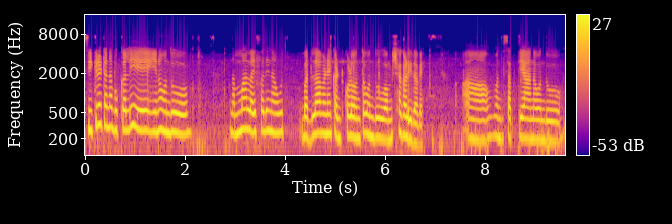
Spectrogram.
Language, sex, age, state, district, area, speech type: Kannada, female, 18-30, Karnataka, Chikkamagaluru, rural, spontaneous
